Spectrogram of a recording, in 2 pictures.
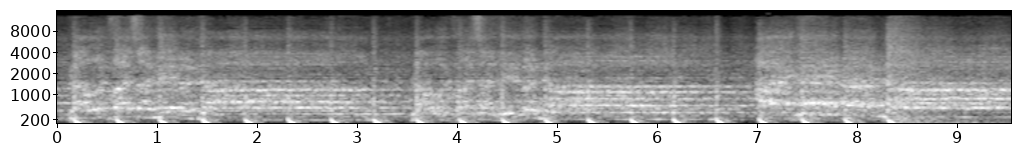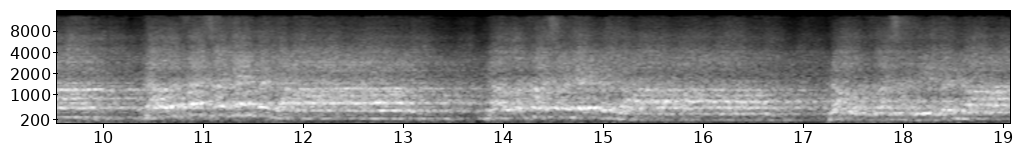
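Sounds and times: electronic dance beat: 0.0 - 10.3
crowd chanting and singing: 0.0 - 19.0.

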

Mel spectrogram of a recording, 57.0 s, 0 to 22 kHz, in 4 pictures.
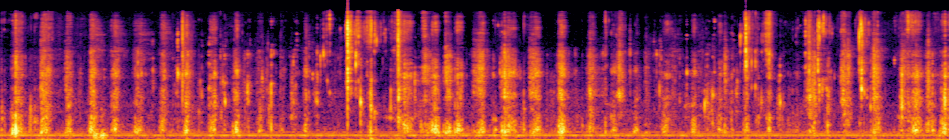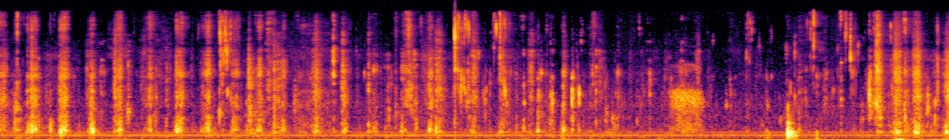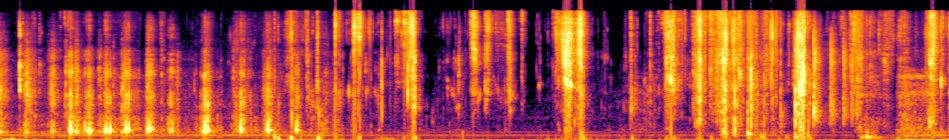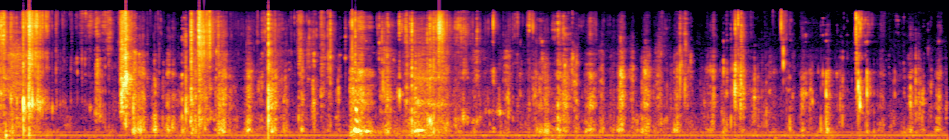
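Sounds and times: crunching and chewing candy: 0.0 - 56.9
faint steady hum: 0.0 - 56.9
candy wrappers crinkling and tearing: 32.2 - 56.9.

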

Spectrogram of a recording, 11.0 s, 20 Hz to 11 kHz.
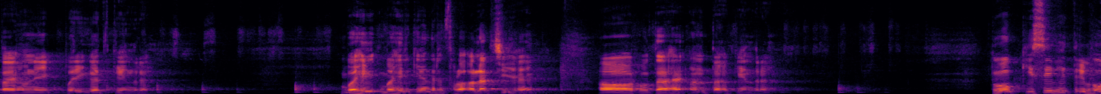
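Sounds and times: man talking: 0.0 - 1.7, 3.4 - 7.9, 9.9 - 11.0
marker pen scratching on whiteboard: 1.1 - 4.2, 6.3 - 9.6.

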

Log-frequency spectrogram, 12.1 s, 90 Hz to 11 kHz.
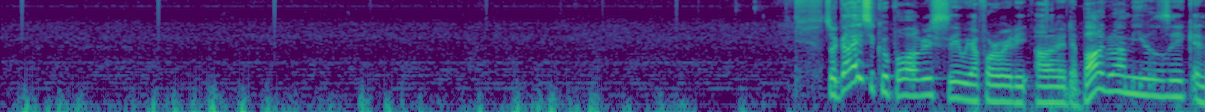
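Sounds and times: low bass-heavy music pulses: 0.0 - 7.1
faint hum: 0.0 - 12.0.

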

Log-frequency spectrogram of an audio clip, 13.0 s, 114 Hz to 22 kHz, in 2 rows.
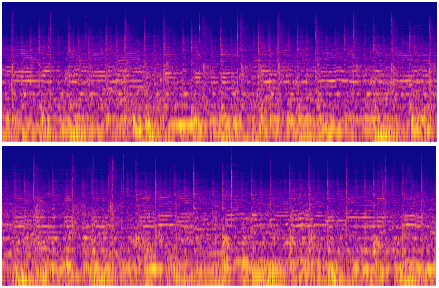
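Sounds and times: drum kit steady beat: 0.0 - 13.0.

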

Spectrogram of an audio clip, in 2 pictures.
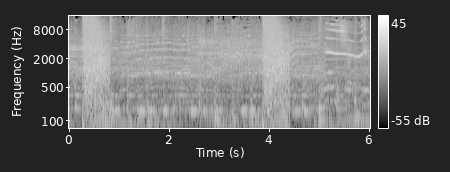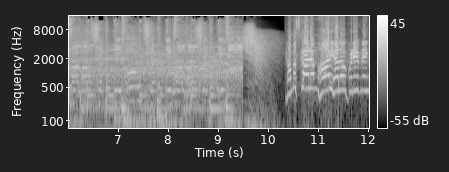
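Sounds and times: gas jets hissing blast: 0.3 - 0.9, 3.9 - 4.5.

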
